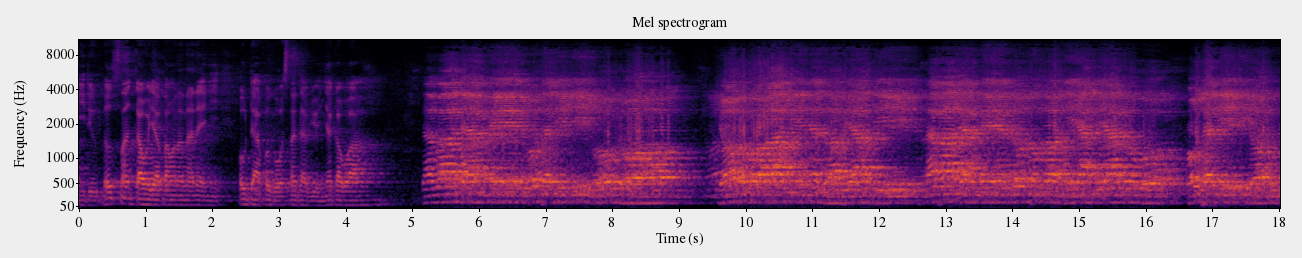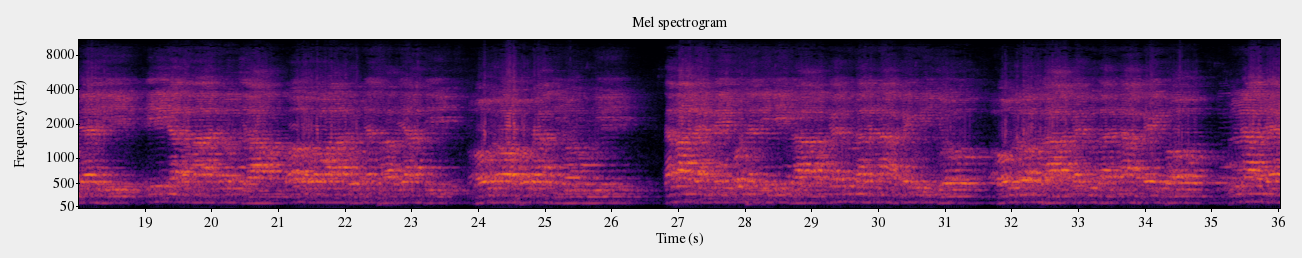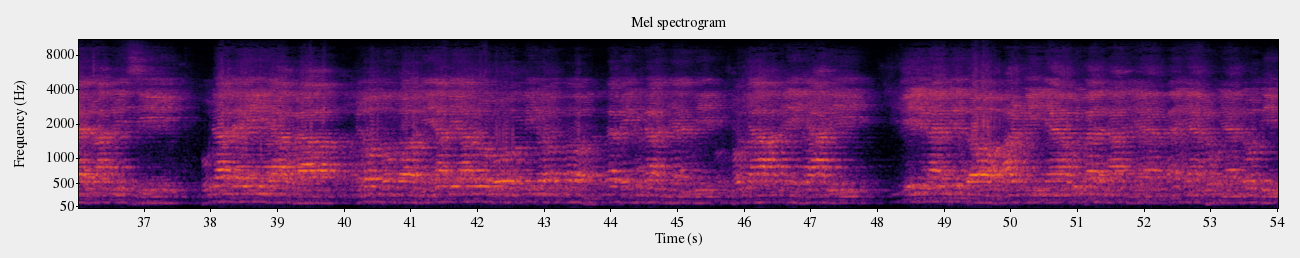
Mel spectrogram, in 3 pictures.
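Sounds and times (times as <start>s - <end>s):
monk chanting through microphone: 0.0s - 54.0s.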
